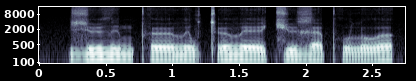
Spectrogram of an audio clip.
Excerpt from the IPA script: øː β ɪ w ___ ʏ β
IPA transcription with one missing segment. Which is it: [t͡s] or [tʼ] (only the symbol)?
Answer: tʼ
